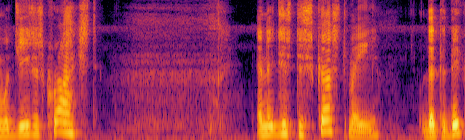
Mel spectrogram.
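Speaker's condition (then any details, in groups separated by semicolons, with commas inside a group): Cerebral palsy; reports speaking clearly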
